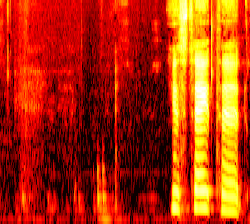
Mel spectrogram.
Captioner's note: speaking French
